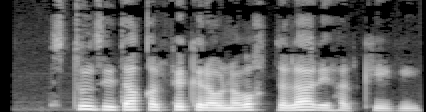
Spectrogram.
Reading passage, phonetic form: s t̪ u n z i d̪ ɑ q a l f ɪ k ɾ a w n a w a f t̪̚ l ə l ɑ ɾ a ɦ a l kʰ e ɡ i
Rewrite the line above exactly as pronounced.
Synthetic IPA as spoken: s t̪ u n z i d̪ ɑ q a l f ɪ k ɾ a w n a w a x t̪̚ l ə l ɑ ɾ e ɦ a l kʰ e ɡ i

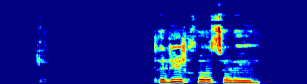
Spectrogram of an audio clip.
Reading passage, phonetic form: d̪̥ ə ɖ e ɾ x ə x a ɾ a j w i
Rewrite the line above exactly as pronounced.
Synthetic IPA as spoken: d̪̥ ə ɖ e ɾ x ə s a ɽ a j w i

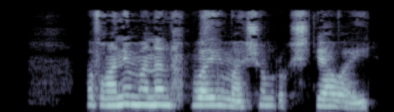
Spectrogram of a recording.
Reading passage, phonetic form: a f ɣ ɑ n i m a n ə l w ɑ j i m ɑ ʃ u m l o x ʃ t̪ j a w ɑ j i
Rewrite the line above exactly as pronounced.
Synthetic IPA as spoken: a f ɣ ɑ n i m a n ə l w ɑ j i m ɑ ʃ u m ɾ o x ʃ t̪ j ɑ w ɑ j i

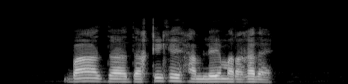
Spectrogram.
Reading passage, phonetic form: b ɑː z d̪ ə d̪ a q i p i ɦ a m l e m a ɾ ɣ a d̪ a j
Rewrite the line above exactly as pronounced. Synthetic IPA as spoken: b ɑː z d̪ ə d̪ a q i q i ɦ a m l e m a ɾ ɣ a d̪ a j

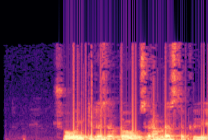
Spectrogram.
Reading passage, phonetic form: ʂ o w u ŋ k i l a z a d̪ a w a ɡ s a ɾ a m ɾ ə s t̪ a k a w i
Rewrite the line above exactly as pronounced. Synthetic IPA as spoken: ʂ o w u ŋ k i l a z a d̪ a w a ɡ s a ɾ a m ɾ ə s t̪ a k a w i

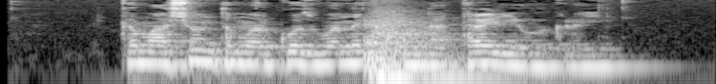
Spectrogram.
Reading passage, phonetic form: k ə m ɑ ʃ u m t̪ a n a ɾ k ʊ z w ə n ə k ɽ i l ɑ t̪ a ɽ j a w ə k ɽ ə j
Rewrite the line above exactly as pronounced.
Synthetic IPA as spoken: k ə m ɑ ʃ u m t̪ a m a ɾ k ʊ z w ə n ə k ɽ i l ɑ t̪ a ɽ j e w ə k ɽ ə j

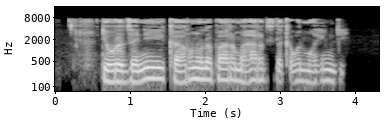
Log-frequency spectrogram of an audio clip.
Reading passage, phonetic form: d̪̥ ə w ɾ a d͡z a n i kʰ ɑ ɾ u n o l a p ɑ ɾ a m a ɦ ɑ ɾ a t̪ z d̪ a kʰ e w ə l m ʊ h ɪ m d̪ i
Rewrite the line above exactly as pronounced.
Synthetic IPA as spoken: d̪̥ ə w ɾ a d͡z a n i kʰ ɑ ɾ u n o l a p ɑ ɾ a m a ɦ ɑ ɾ a t̪ z d̪ a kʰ a w ə l m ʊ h ɪ m d̪ i

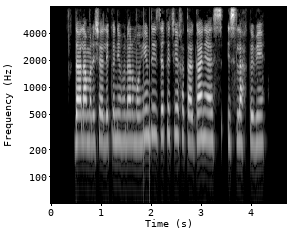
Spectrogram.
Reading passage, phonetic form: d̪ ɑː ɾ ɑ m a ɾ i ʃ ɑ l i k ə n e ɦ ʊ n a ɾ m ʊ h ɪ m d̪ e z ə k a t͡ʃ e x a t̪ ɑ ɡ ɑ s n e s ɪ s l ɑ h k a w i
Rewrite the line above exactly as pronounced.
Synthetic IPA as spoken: d̪ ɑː l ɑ m a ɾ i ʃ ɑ l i k ə n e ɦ ʊ n a ɾ m ʊ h ɪ m d̪ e z ə k a t͡ʃ e x a t̪ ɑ ɡ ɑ n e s ɪ s l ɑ h k a w i

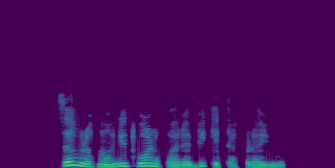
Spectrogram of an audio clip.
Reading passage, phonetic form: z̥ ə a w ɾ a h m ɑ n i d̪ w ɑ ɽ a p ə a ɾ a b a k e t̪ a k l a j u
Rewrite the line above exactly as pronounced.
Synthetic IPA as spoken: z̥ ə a w ɾ a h m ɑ n i d̪ w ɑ ɽ a p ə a ɾ a b i k e t̪ a k ɽ a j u

